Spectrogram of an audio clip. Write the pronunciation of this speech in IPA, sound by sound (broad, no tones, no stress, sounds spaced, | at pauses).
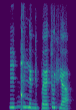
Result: i ɡ͡ǃ i n e bʲ ʊ p ɛ t u fʲ a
